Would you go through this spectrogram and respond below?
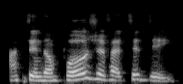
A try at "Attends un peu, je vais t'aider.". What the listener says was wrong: On ne prononce pas le D. Attends. Attends un peu. Attends un peu.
